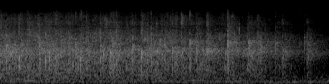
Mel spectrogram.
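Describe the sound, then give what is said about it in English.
A crowd breaks into steady applause, many hands clapping at once in a dense, continuous patter that holds for a few seconds before gradually thinning out. No one speaks. “There we go. That's where the clap.”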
